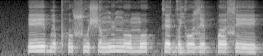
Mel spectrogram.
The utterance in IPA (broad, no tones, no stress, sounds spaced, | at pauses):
eː b ɛ pʰ ɤ sʷ ʌ ʃ ʌ ŋ ʉ ŋ oː m o kː ɛ ɡ ʌ j oː z e pː ʌː s eː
